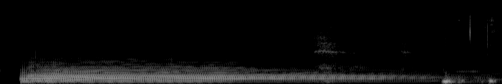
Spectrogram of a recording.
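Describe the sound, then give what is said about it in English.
A single long, loud air horn blast, played as a sound effect, holds a steady brassy tone for about four seconds, tapering slightly before cutting off into a few brief clicks and rustles. “Um, you want the air horns? Okay, here you go.”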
